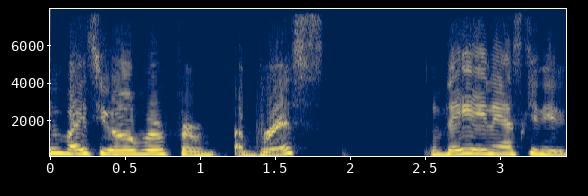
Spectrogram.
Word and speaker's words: bris: for his you know bris which I used to pronounce as Bri I didn't know that Brie was a cheese so you got to be very careful bris and a Brie like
